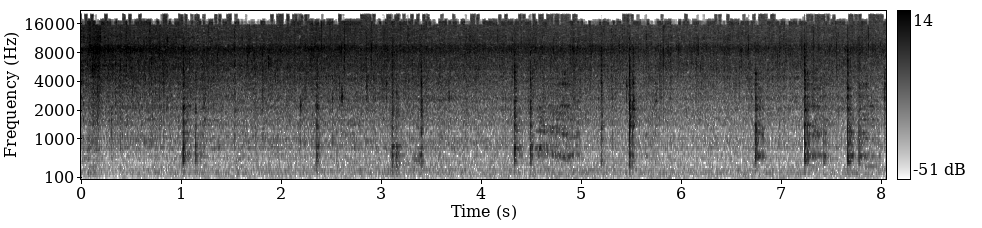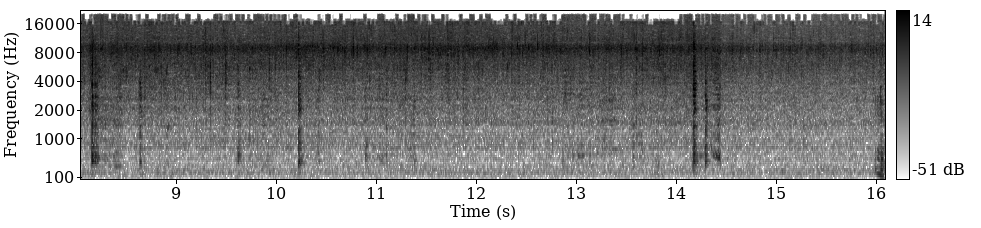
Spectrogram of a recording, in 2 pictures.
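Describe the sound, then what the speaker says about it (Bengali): Onions fry in oil until light brown, a soft steady sizzle dotted with scattered pops and crackles, fairly quiet and close with no voices. "এখন এইগুলাকে সুন্দর করে হালকা বাদামি করে করে ভেজে নিতে হবে।"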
